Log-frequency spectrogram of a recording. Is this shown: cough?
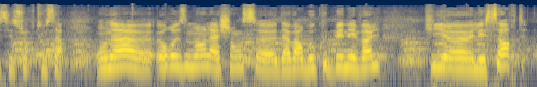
no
